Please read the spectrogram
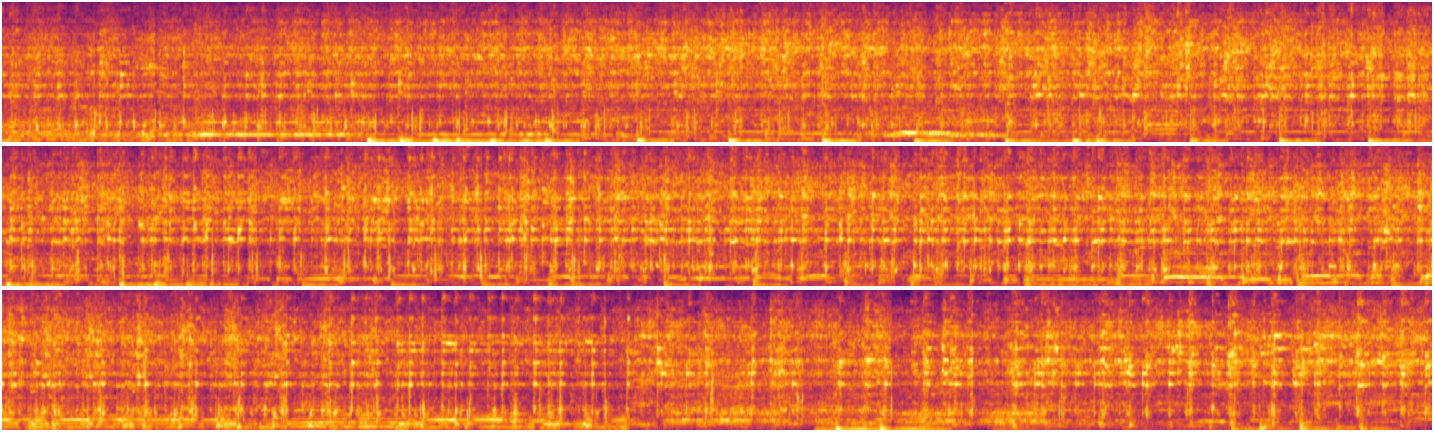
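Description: Group devotional bhajan (kirtan) with men singing to steady hand clapping and a dholak drum beat.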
